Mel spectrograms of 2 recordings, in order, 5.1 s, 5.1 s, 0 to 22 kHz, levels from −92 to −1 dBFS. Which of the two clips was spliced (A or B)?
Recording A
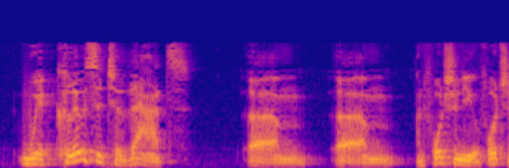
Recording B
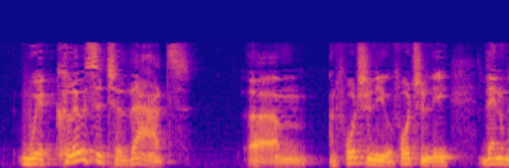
A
